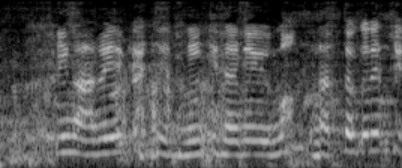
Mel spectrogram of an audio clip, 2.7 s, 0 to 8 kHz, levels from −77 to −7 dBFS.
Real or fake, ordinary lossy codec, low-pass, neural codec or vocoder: fake; none; none; codec, 16 kHz, 4 kbps, FunCodec, trained on Chinese and English, 50 frames a second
